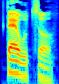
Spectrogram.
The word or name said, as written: Teuzo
